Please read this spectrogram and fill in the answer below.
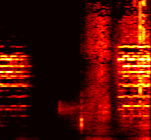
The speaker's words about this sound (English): That's a cell phone. Yeah, you can call on it.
